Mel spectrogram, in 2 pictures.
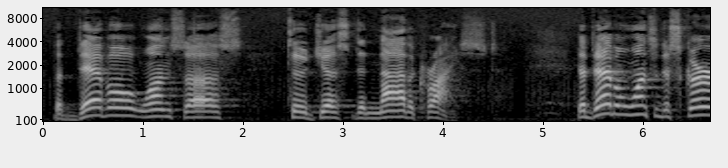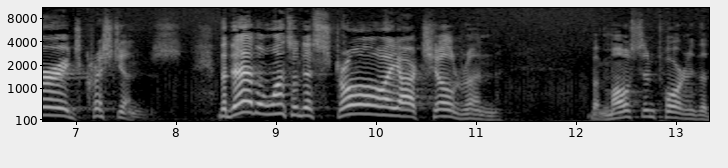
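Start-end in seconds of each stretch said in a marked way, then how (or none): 0.1-11.3 slow, rising preacher's build; preaching. Acted. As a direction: hammer each devil line slower and higher.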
